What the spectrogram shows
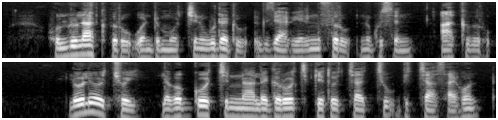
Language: Amharic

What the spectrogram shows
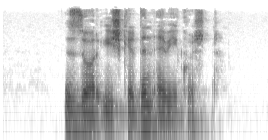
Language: Central Kurdish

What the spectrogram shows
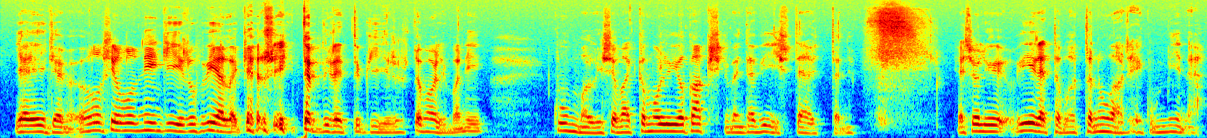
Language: Finnish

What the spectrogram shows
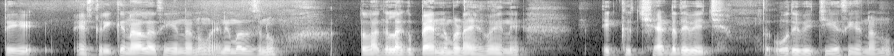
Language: Punjabi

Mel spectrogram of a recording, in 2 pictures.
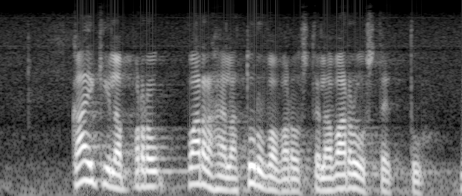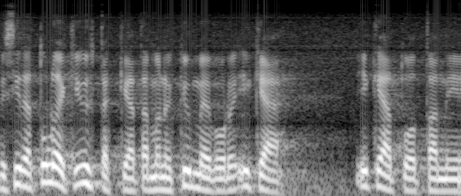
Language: Finnish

